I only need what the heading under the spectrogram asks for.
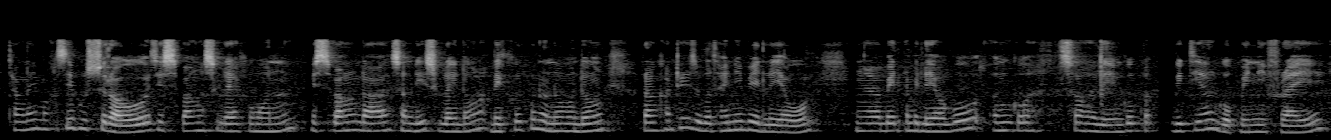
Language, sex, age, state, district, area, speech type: Bodo, male, 30-45, Assam, Kokrajhar, urban, spontaneous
